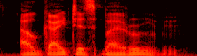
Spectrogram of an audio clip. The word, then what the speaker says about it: Ágætis byrjun: Um, it's Sigur Rós's Ágætis byrjun. – Oh, is that how you say it? It sure is, because that's the correct way to say it.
